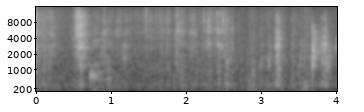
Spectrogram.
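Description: Crisp crunching and crackling of food being bitten and chewed, a quick run of short crackles throughout.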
